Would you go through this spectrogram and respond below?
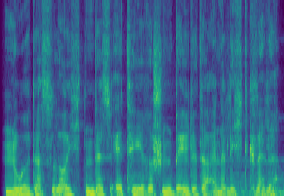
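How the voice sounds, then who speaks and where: Very deep-voiced male audiobook narrator. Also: animated, normal speed, slightly rough. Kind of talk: scripted dramatic fantasy narration. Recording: narration over background music.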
